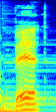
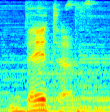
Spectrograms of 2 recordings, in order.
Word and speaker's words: Bet: This letter has a B sound, as in bed, or a V sound when it follows a vowel.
